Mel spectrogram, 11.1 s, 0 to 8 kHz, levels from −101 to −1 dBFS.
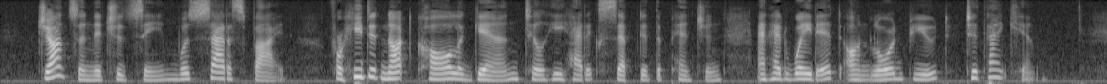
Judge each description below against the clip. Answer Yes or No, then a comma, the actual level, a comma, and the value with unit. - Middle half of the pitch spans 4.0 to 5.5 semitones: No, average, 3.3 semitones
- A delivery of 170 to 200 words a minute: No, average, 145 wpm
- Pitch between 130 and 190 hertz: Yes, medium, 185 Hz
